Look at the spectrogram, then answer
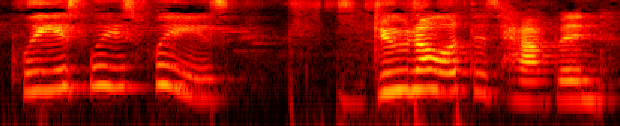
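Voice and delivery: an urgent repeated please, half angry, half scared; angry desperate pleading. Retold or imitated. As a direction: plead with rising fury. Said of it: "and I was angry".

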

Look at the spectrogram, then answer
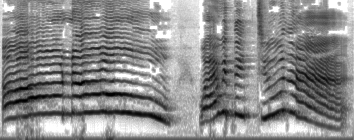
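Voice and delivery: high, sung mock anguish; dramatic wail. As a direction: wail it like heartbreak. Reacting to Jamie Benn picture.

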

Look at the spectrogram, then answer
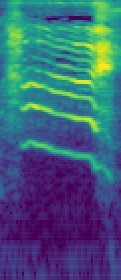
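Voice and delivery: the hello that makes him cry; high baby-talk hi. Shown as a demonstration. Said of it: "I go".

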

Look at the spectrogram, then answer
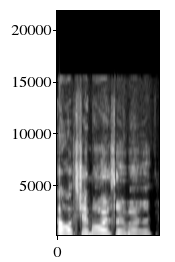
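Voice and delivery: high, spaced-out hippie voice; mellow dreamy hippie. Retold or imitated. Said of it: "That's my hippie impression".

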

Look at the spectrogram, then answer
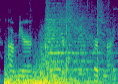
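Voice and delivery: ordinary talk

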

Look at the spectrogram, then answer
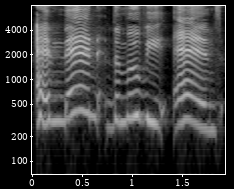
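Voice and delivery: normal talking voice

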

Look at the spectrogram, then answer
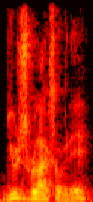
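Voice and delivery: low, soft put-on British voice; mock British accent. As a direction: say it quietly as a genteel Brit. British accent bit continues.

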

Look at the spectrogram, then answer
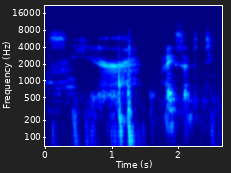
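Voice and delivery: quiet unvoiced mutter; whispered. Real, not acted. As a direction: whisper to yourself. Muttering while sending link.

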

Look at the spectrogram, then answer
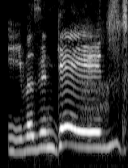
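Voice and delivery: drawn-out, high, loud reveal; excited announcement. Real, not acted. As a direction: sing out the big news proudly. Announces her own engagement to friends.

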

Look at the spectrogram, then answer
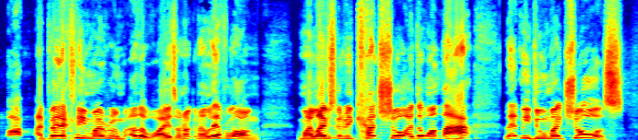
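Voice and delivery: put-on high, fast, anxious-to-obey kid; hurried compliance. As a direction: rush it out like a child scrambling to obey. Acting child told to clean room.

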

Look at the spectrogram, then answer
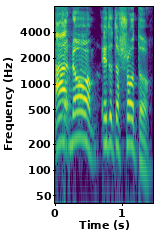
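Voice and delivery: R cordobesa arrastrada, tono alto; acento cordobés. Shown as a demonstration. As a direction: muestra el acento de Córdoba en "roto". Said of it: "decís las R's en Córdoba". (deje cordobés exagerado)

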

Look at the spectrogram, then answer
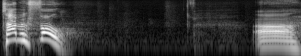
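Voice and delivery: ordinary talk, nothing marked

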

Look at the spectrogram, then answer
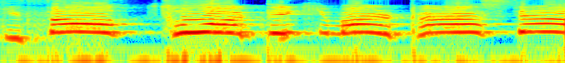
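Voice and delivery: high, loud worried voice for Steve; Steve's concerned voice. Retold or imitated. Steve tells his dazed wife she passed out, urgent and high. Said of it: "He's like".

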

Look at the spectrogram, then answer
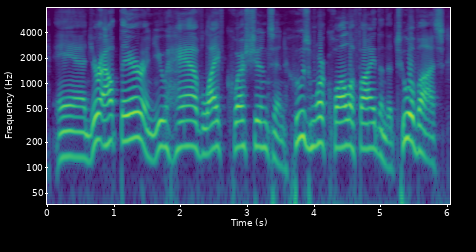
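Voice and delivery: host hamming up the podcast plug; hyping plug. Acted. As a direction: sell it like a show promo.

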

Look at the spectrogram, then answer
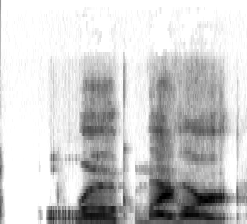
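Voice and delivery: very slow, stretched words; slow, heartfelt emphasis on every word; drawn-out lament. Real, not acted. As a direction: drag out each word in heartbreak.

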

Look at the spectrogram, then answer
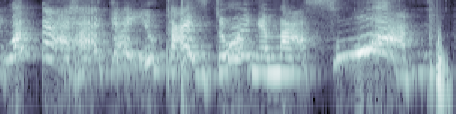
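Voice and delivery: very high-pitched ogre outburst; hammed-up high character voice; Shrek. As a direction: squawk like an indignant cartoon ogre. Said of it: "And Shrek's like".

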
